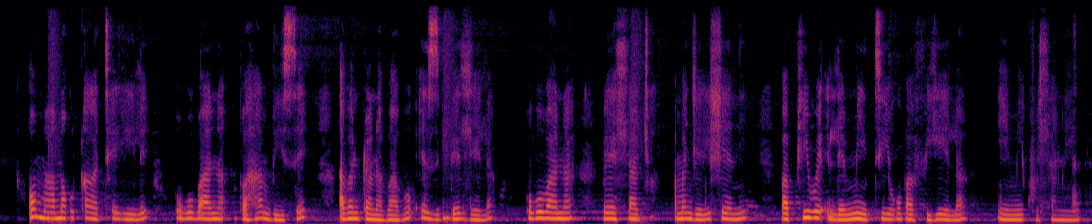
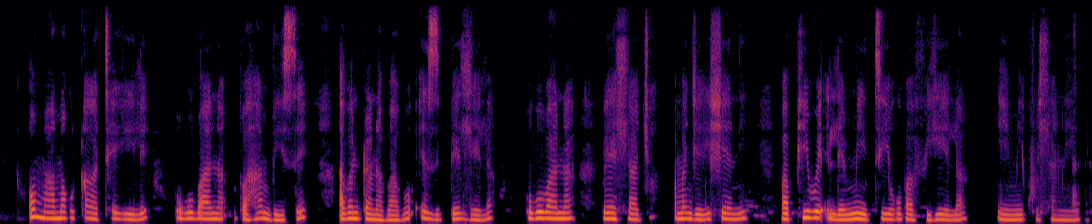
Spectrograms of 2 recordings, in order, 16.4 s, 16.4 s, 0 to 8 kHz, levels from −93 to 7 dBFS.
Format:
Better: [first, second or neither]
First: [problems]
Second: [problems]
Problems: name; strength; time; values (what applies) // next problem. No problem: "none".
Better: second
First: background sound (Snare drum); 14 dB below the speech // room echo; dies away in 0.9 s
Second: none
